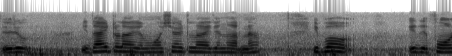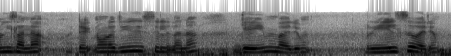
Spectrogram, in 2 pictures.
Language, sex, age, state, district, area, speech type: Malayalam, female, 18-30, Kerala, Alappuzha, rural, spontaneous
